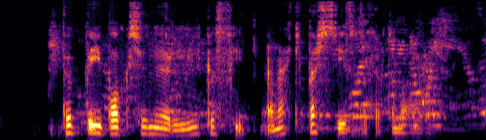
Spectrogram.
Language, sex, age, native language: Icelandic, male, 13, Icelandic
